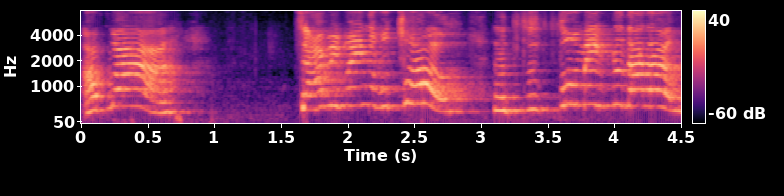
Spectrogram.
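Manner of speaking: calling out. Acted. Daughter shouts lost-key excuse to waiting father, calling out. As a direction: call the excuse through the door.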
